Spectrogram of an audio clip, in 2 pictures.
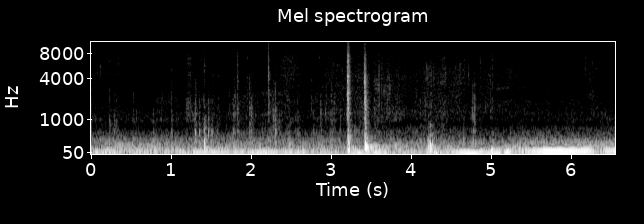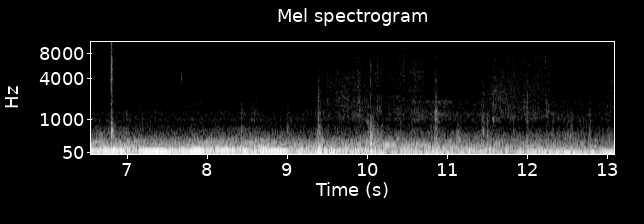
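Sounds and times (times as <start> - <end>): engine rumbling under load: 0.0 - 13.0.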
